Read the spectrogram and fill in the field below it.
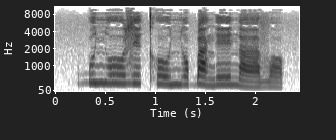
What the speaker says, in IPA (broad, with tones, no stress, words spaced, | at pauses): ɓo˦ɲoː˦ze˦ kʰoː˦ɲɔ˦ ɓa˦˨ŋeː˦naː˨vɔ˨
